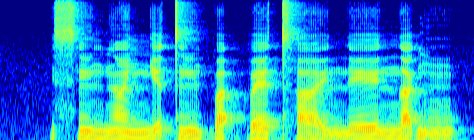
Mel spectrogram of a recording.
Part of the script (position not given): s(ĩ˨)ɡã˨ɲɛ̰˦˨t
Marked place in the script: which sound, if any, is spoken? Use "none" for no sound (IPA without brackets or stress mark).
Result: ĩ˨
